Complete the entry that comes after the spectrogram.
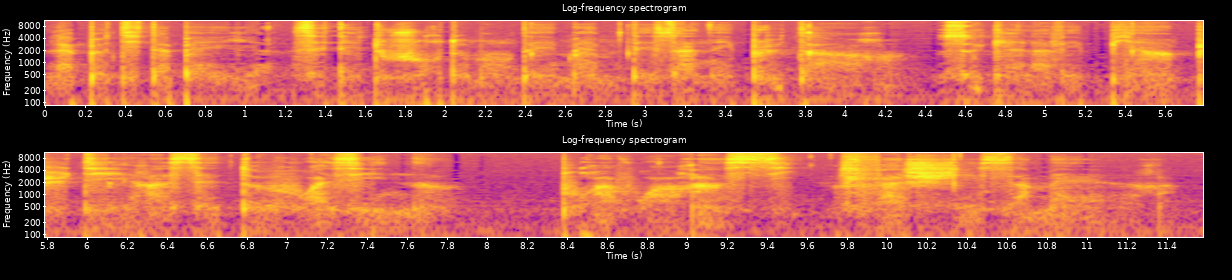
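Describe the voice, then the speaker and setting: A woman whispers at a very slow pace in a calm tone. Noticeable background noise sits behind her. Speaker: sophrology and hypnosis practitioner who reads ASMR tales. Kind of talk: storytelling narration with playful asides to the listener. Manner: whispered, soft, calm, relaxing.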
